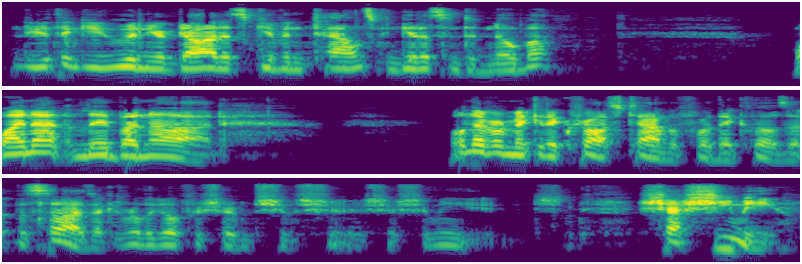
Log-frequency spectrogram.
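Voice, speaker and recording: A man's voice: fairly low pitch, brisk, a bit bright, highs cut off. A man reading his own screenplay aloud while revising it, stopping often to correct himself and add wry asides.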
